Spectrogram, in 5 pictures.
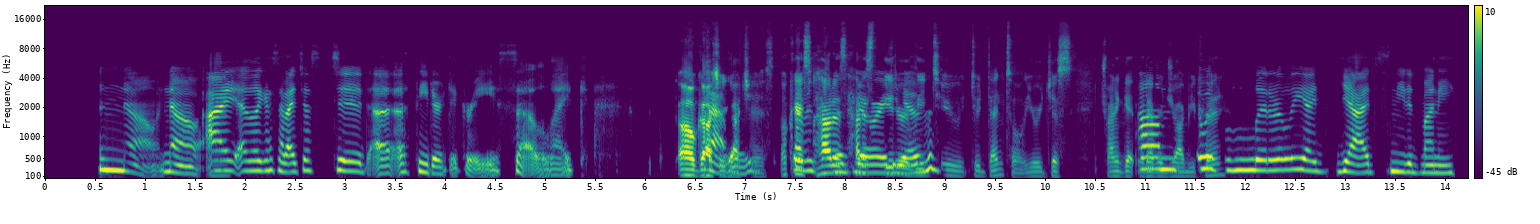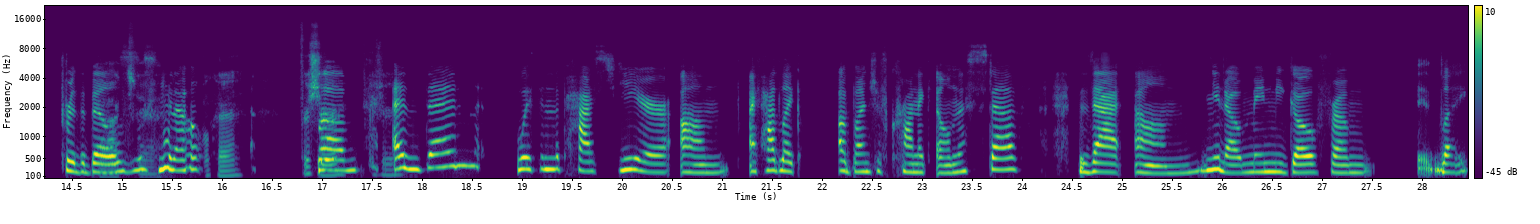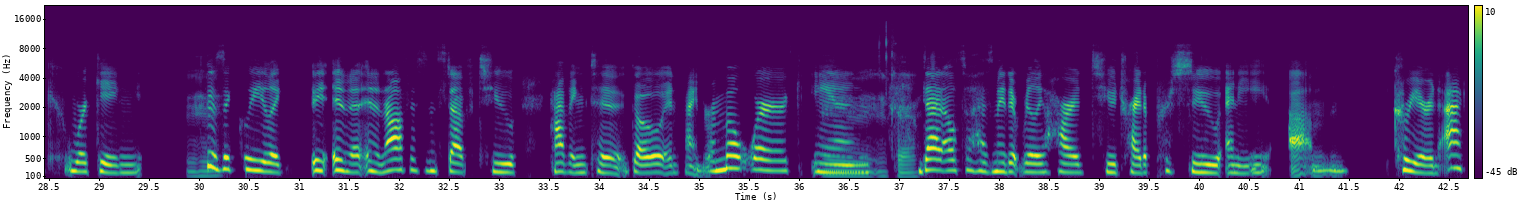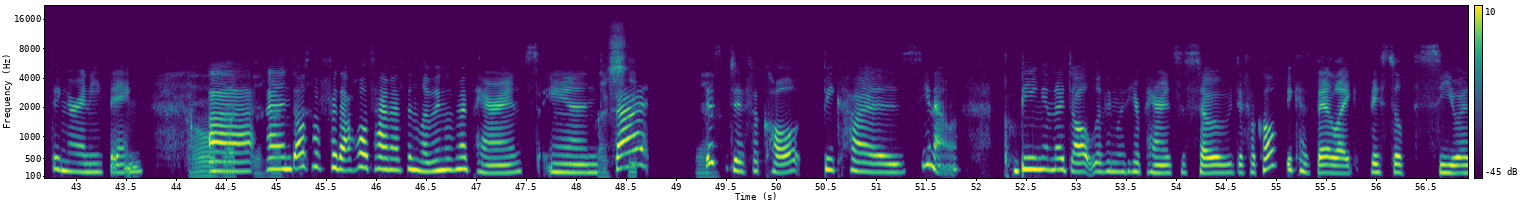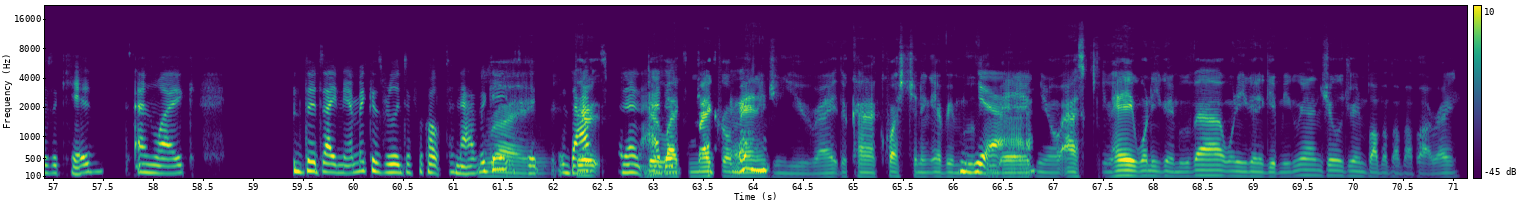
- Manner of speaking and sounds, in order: other background noise; laughing while speaking: "you know?"; laughing while speaking: "stressor"
- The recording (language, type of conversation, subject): English, advice, How can I make progress when I feel stuck?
